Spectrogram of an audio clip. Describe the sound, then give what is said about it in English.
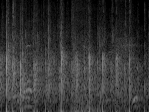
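A church audience claps in unison to the Lord to a steady, quick beat, about four claps a second, with scattered voices calling out beneath the rhythmic clapping. “Oh, come on, if you want to give the Lord a mighty clap.”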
